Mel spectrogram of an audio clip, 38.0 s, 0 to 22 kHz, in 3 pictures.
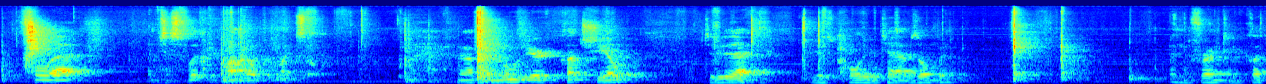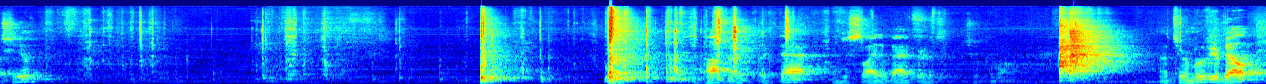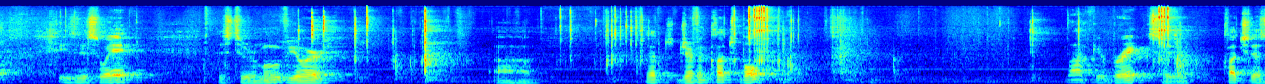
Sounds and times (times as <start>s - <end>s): Speech: 0.2s - 3.3s, 4.6s - 6.4s, 7.0s - 9.6s, 11.7s - 13.2s, 19.6s - 22.8s, 24.2s - 26.8s, 27.5s - 28.8s, 30.2s - 30.8s, 31.8s - 33.1s, 36.0s - 37.9s.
